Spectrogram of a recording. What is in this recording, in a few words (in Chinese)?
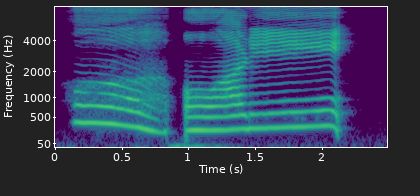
呼ー结束ー, 女生为你进行健身计数的语音, 少女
